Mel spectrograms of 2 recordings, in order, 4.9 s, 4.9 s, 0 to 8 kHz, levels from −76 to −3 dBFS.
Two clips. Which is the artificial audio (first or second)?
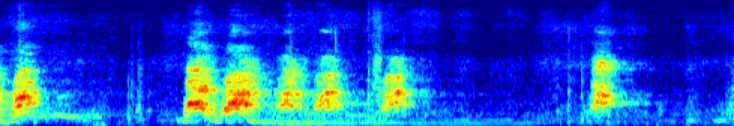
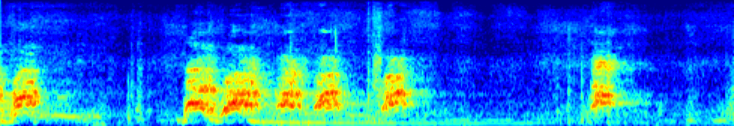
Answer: first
